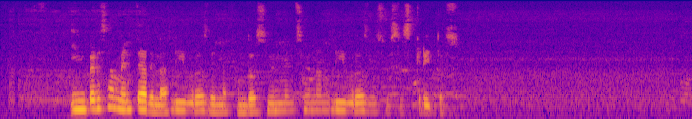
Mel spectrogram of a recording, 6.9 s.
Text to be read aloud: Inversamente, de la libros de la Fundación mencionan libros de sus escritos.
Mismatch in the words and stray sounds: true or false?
false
